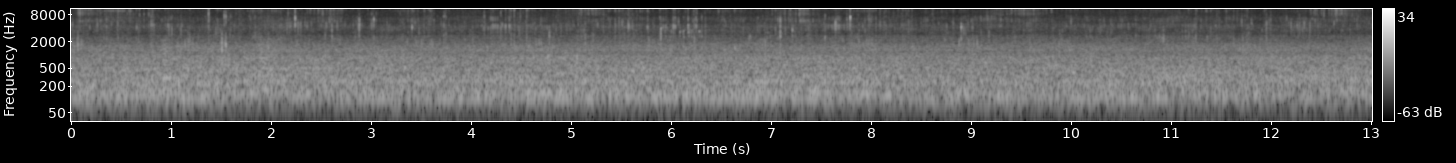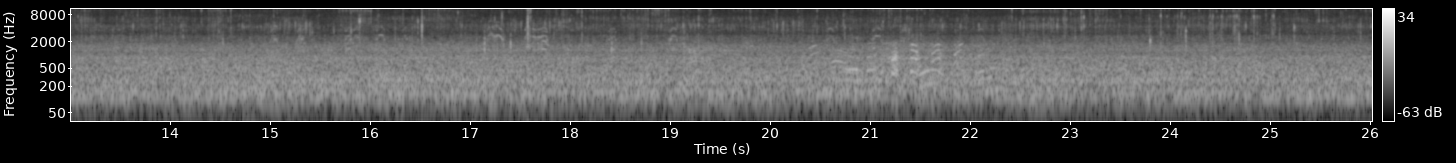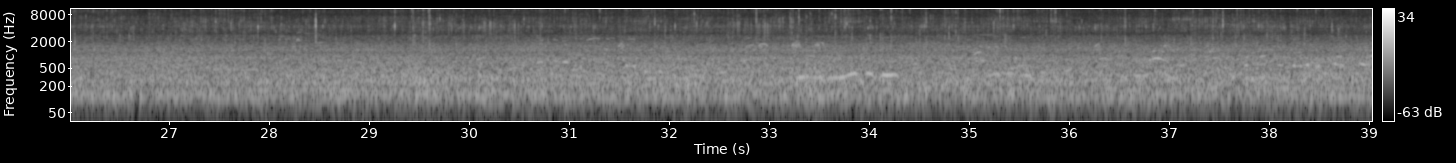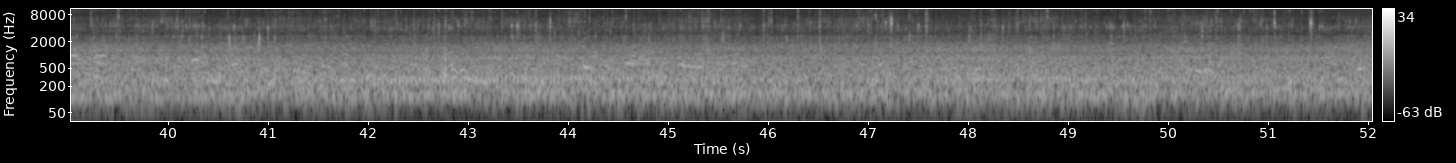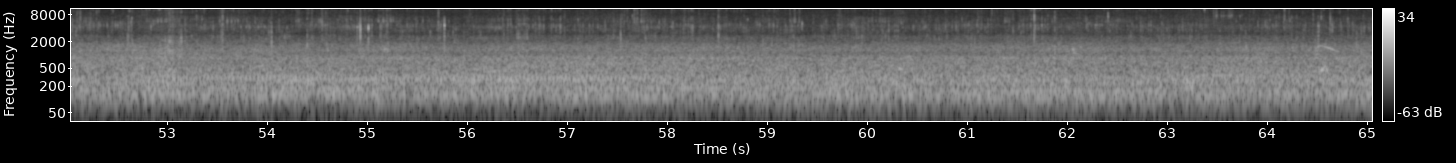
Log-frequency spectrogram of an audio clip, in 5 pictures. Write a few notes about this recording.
During the low tide, recording of hundred winkles eating on the rocks. The microphones were buried beneath the algae.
